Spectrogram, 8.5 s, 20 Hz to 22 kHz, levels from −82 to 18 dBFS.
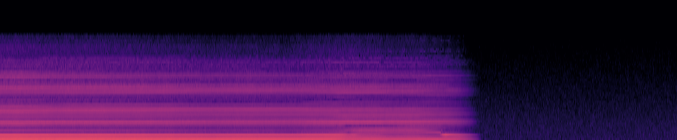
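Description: Nothing goes wrong here at all, and the sound simply eases away in a gentle fade-out that begins around five and a half seconds in and has settled to quiet by 6.1 s.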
